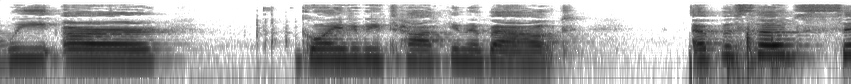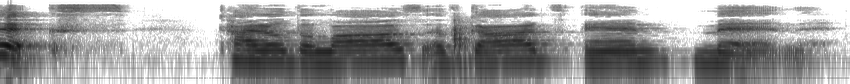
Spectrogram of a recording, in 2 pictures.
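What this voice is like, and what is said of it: Weak voice from illness. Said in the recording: “the bronchitis situation... My voice is a little weak. Hopefully I won't cough too much.”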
